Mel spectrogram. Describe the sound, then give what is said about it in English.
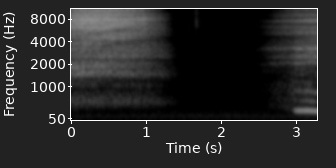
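A deep breath drawn in through the nose makes a soft, airy hiss that fades to near silence. Another breath sound swells up at the very end. “Let's inhale through the nose.”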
